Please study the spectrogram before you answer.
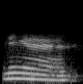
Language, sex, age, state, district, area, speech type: Tamil, female, 18-30, Tamil Nadu, Coimbatore, rural, conversation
